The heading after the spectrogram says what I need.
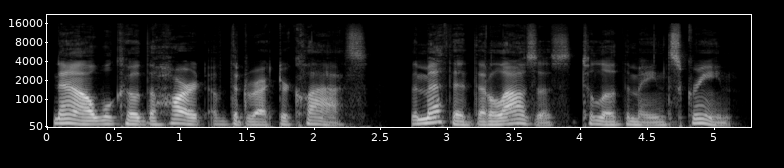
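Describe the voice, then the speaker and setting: Measured man narrating a coding tutorial. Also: mid-range voice, lively intonation, a bit bright. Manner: measured, dictating code piece by piece. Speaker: tutorial instructor. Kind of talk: step-by-step screencast narration.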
